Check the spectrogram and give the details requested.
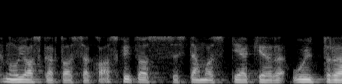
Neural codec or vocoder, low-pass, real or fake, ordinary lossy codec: none; 3.6 kHz; real; Opus, 32 kbps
